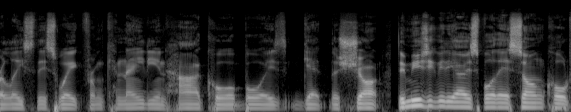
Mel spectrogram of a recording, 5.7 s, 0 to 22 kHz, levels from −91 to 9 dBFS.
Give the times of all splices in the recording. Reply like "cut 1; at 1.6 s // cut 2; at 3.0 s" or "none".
cut 1; at 3.9 s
